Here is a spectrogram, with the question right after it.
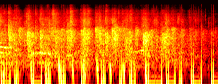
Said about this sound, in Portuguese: Amém. Aplauda Jesus.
